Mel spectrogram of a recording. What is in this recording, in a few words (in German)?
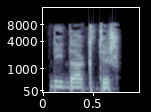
"didaktisch", german; adjectives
